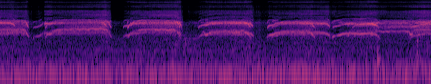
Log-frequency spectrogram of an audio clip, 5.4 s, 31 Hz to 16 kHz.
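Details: Falcon chicks at a nest in 2023 as the male tries to feed them: long, harsh, drawn-out screeches around the same pitch, five in a row, each a little under a second with short gaps.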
